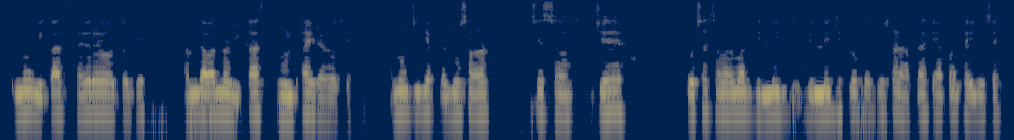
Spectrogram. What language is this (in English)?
Gujarati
